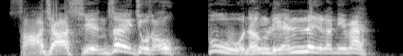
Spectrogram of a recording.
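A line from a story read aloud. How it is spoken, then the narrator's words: Loud. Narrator (Chinese): 陆达大声说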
